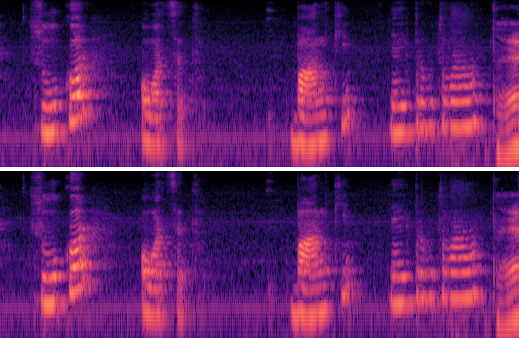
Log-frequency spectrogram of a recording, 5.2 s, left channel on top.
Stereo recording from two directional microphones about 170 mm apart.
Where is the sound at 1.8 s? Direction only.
10° left (ahead or behind).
